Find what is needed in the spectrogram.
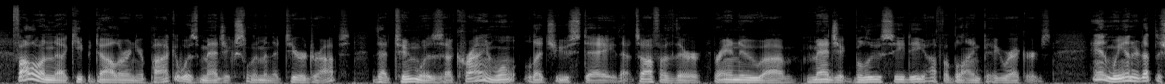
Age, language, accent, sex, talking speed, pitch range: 40-59, English, American, male, 210 wpm, 100-115 Hz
